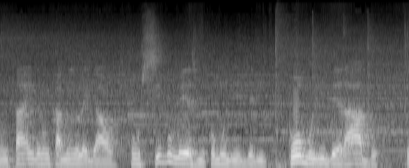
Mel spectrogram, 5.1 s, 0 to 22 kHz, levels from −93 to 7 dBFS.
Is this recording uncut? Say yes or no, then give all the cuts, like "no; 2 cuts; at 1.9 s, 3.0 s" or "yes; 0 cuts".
yes; 0 cuts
